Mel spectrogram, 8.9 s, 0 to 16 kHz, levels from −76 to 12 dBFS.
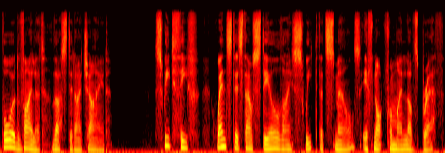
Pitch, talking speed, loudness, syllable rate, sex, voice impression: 120 Hz, 155 wpm, -19 LUFS, 3.7 syllables/s, male, very masculine, very middle-aged, thick, tensed, powerful, slightly dark, soft, muffled, fluent, raspy, cool, very intellectual, slightly refreshing, sincere, very calm, mature, very friendly, very reassuring, unique, elegant, wild, very sweet, lively, kind, modest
